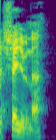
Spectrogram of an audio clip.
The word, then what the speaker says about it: Kyeyune: Vi är Kyeyune, som typ tjej, inte som tje.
